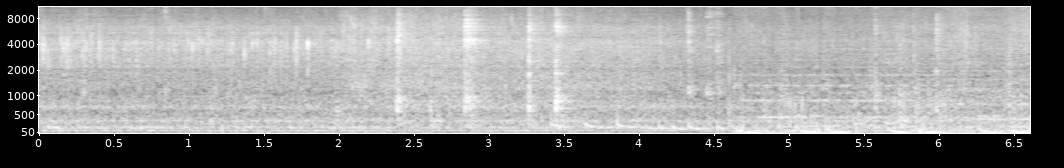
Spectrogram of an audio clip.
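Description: Green chilies and garlic fry in a pan with a loud, continuous sizzle, broken by a few sharp stirring scrapes and clanks partway through.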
